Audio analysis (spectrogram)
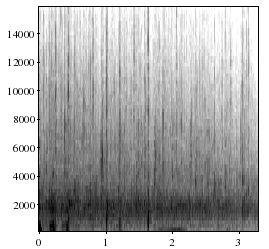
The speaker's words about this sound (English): Friday, we celebrated my little girl's 7th birthday, and so she's sitting right over there. We all give Chaney a round of applause.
